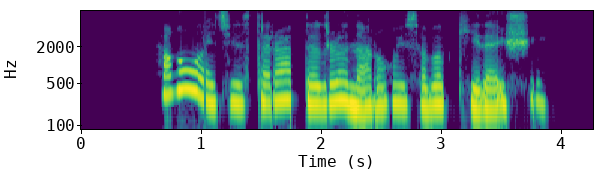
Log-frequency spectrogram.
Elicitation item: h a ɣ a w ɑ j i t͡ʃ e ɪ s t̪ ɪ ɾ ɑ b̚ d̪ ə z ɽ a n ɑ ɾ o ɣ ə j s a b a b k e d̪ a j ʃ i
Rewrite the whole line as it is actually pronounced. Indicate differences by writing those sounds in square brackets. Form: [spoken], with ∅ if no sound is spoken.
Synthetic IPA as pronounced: h a ɣ a w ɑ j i t͡ʃ e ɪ s t̪ ɪ ɾ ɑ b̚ d̪ ə z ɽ [ə] n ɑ ɾ o ɣ ə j s a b a b [kʰ] e d̪ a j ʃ i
